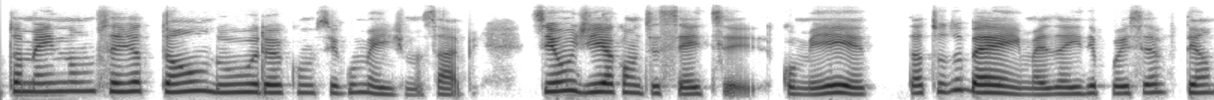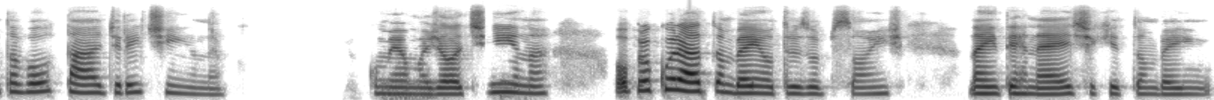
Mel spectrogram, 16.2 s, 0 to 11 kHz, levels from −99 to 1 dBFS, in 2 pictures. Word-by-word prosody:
também 290 Hz, -1 st, 0 dB
não 300 Hz, +1 st, -4 dB
seja 295 Hz, 0 st, +2 dB
tão 295 Hz, +3 st, +1 dB
dura 260 Hz, 0 st, +2 dB
consigo 250 Hz, -1 st, -8 dB
mesma, 205 Hz, -7 st, -6 dB
sabe? -, -, -8 dB, 0.3 s
Se 290 Hz, 0 st, +3 dB
um 320 Hz, +2 st, +3 dB
dia 280 Hz, 0 st, +5 dB
acontecer 235 Hz, -5 st, -2 dB
de -, -, -14 dB
você 455 Hz, -3 st, -7 dB, 0.2 s
comer, 215 Hz, +1 st, +2 dB, 0.2 s
está 245 Hz, 0 st, -3 dB
tudo 295 Hz, +6 st, -5 dB
bem, 250 Hz, -7 st, +5 dB
mas 200 Hz, +1 st, -4 dB
aí 215 Hz, 0 st, -1 dB
depois 235 Hz, 0 st, -2 dB
você 260 Hz, +1 st, -2 dB
tenta 260 Hz, +2 st, -1 dB
voltar 275 Hz, -2 st, 0 dB
direitinho, 255 Hz, -3 st, -6 dB
né. 195 Hz, -1 st, -15 dB, 1.0 s
Comer 220 Hz, -2 st, -4 dB
uma 205 Hz, -1 st, -5 dB
gelatina, 235 Hz, +4 st, -1 dB, 0.4 s
ou -, -, +4 dB
procurar 325 Hz, -1 st, +7 dB
também 245 Hz, -6 st, +2 dB
outras 225 Hz, 0 st, -4 dB
opções 215 Hz, +1 st, -8 dB, 0.4 s
na 225 Hz, 0 st, +3 dB
internet 220 Hz, 0 st, 0 dB
que 220 Hz, 0 st, -5 dB
também, 205 Hz, -1 st, -8 dB
245 Hz, 140 wpm, -23 LUFS, 215-275 Hz, 1.0 s, procurar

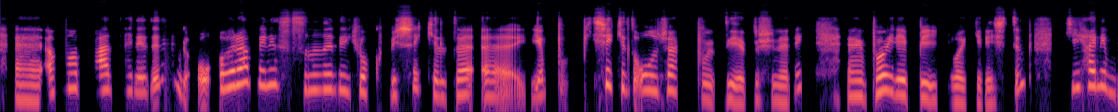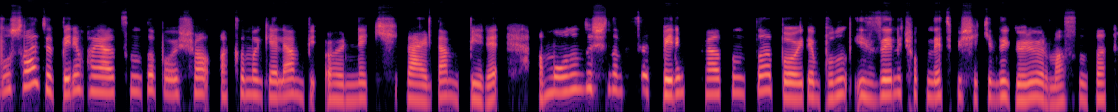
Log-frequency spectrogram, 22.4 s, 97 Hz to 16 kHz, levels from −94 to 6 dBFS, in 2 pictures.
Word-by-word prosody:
Eee, 170 Hz, -1 st, -1 dB, 0.3 s
ama 290 Hz, 0 st, -1 dB, 0.2 s
ben, 265 Hz, +1 st, +7 dB
hani, 240 Hz, -2 st, -2 dB
dedim 430 Hz, -, -1 dB
ki, -, -, -5 dB
o -, -, +1 dB
öğrenmenin 340 Hz, +2 st, +4 dB
sınırı 270 Hz, 0 st, -3 dB, 0.2 s
yok. 245 Hz, -2 st, 0 dB, 0.2 s
Bir -, -, -2 dB
şekilde, 210 Hz, +4 st, +4 dB
eee, -, -, +1 dB, 0.2 s
yapıp -, -, -2 dB, 0.2 s
bir -, -, +4 dB
şekilde 315 Hz, -5 st, +4 dB
olacak 260 Hz, 0 st, 0 dB, 0.2 s
bu 175 Hz, -2 st, -4 dB
diye 160 Hz, -4 st, +1 dB
düşünerek, 170 Hz, -, -2 dB, 0.4 s
eee, 205 Hz, 0 st, 0 dB
böyle, 240 Hz, -3 st, +5 dB
bir 170 Hz, -3 st, +2 dB
yola 155 Hz, 0 st, 0 dB
giriştim. 150 Hz, -, -1 dB, 0.4 s
Ki, 300 Hz, +1 st, -4 dB
hani, 320 Hz, -1 st, +4 dB
bu 265 Hz, +2 st, -3 dB
sadece 315 Hz, -3 st, +3 dB
benim 260 Hz, +5 st, +4 dB
hayatımda, 250 Hz, +1 st, +1 dB
böyle, 215 Hz, 0 st, -2 dB
şu 230 Hz, -, 0 dB
an 230 Hz, -, +1 dB
aklıma 220 Hz, +2 st, -4 dB
gelen 205 Hz, +3 st, +2 dB
bir -, -, -3 dB
örneklerden 180 Hz, +1 st, 0 dB
biri 175 Hz, 0 st, +1 dB, 0.4 s
ama 240 Hz, +2 st, -2 dB
onun 265 Hz, +3 st, 0 dB
dışında 285 Hz, -1 st, +3 dB
mesela 255 Hz, 0 st, -5 dB
benim 220 Hz, +2 st, +8 dB, 0.2 s
hayatımda, 235 Hz, +3 st, 0 dB
böyle, 190 Hz, +1 st, +3 dB
bunun 205 Hz, +4 st, -2 dB
izlerini 205 Hz, +3 st, +2 dB
çok 225 Hz, -, -2 dB
net 195 Hz, +1 st, +2 dB
bir 210 Hz, -, -2 dB
şekilde 200 Hz, +1 st, +1 dB
görüyorum. 175 Hz, -3 st, 0 dB
Aslında 180 Hz, +2 st, -4 dB
220 Hz, 145 wpm, -26 LUFS, 185-265 Hz, 0.4 s, benim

